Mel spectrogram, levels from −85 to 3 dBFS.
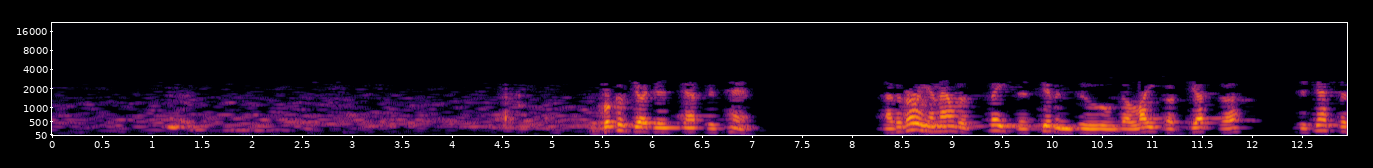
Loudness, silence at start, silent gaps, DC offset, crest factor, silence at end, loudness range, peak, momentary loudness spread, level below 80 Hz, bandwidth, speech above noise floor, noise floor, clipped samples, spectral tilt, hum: -23 LUFS; 0.65 s; 7.16-8.22 s, 12.15-12.39 s; under 0.1%; 20 dB; 0 s; 21 LU; -6 dBFS; 25 LU; -84 dBFS; 2.7 kHz; 30 dB; -53 dBFS; under 0.1%; -13 dB/octave; none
